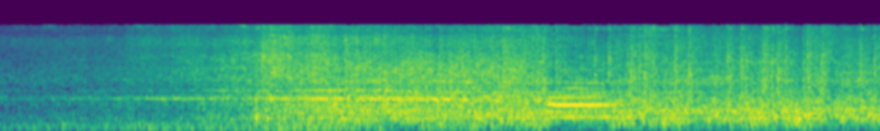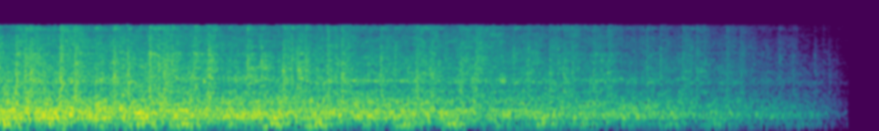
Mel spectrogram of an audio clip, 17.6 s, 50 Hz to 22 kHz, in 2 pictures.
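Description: A passenger train passing close by, hauled by a CC 206 diesel-electric locomotive. Its noise swells in over the first couple of seconds, and a short horn blast sounds about six seconds in. A long run of clickety-clack follows as the coaches' wheels cross the rail joints, fading and then cutting off just before the end.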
